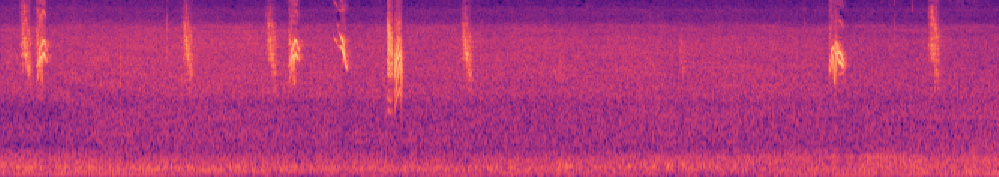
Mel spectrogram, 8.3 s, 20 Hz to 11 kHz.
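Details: Several sparrows welcoming someone on 27 July 2020 give sharp, high chirps at irregular intervals, sometimes paired in quick doubles, with quiet gaps between, against low constant background noise.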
